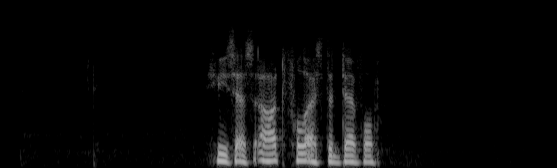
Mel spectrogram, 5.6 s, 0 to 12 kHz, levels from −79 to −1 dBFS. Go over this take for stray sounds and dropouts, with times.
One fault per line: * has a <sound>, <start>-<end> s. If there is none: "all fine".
all fine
